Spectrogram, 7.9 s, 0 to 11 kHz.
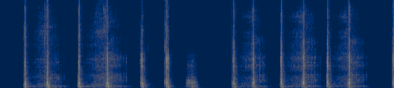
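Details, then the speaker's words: Trabant P60 starter motor after servicing: short bursts of starter whir with clack as drive engages sprocket and turns engine, stopping cleanly; working, possibly not permanent fix. "yeah it seems to work now it is making the sound engaging the sprocket and turning the engine that seems to work"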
